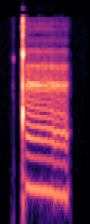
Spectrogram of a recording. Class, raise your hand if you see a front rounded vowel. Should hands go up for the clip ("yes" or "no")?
yes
